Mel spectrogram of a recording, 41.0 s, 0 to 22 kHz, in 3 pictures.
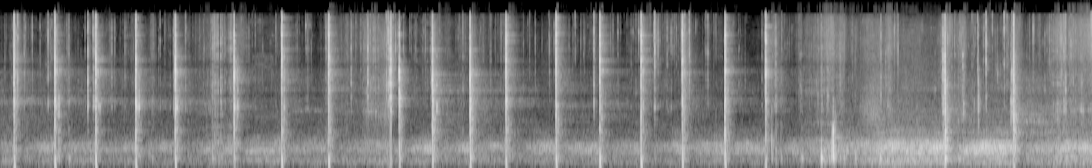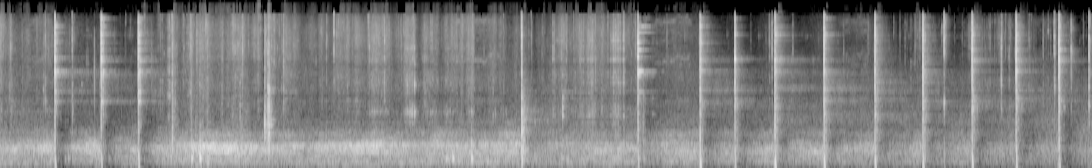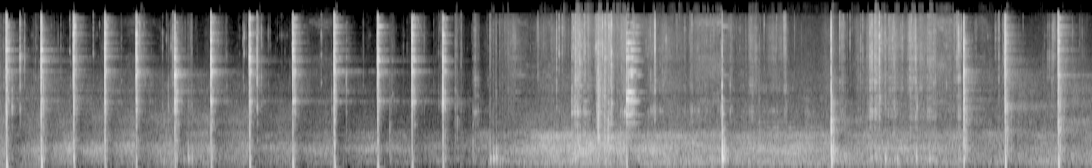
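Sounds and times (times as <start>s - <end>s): low rumbling noise: 0.0s - 30.9s.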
